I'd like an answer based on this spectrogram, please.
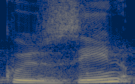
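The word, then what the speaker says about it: cousines: And féminin pluriel cousine, encore on ne prononce pas S avec ça.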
